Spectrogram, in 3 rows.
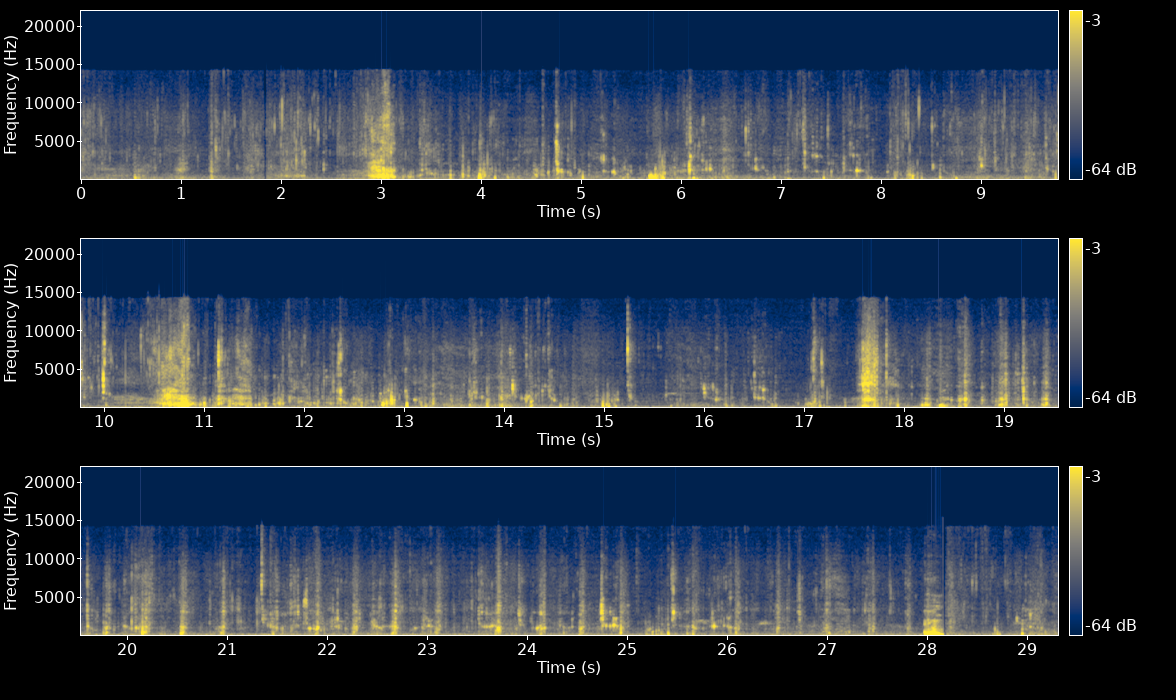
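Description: A person eating rice with their hand and chewing close to a clip-on microphone: wet mouth sounds and many small clicks, with sharper crunching bites about 3, 11, 18 and 28 seconds in.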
